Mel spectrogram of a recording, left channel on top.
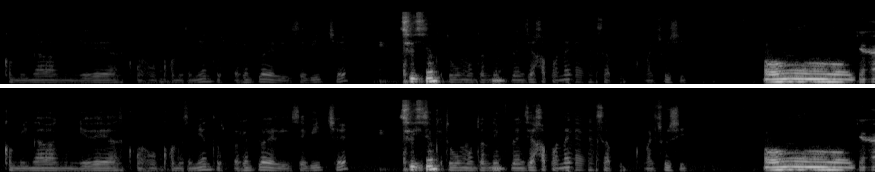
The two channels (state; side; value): normal; both; correlation 0.98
